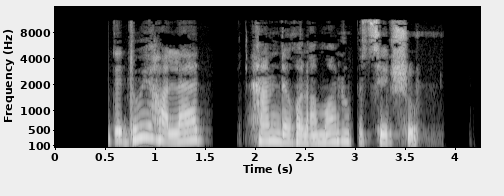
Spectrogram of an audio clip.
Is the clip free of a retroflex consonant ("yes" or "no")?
yes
